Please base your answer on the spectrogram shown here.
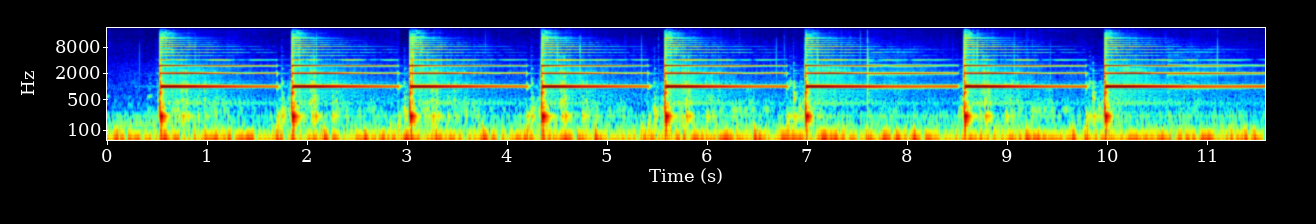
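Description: Eight steady plucks of an autoharp's A string, the 33rd string, being tuned; each bright note rings and fades before the next, close and with no voices.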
